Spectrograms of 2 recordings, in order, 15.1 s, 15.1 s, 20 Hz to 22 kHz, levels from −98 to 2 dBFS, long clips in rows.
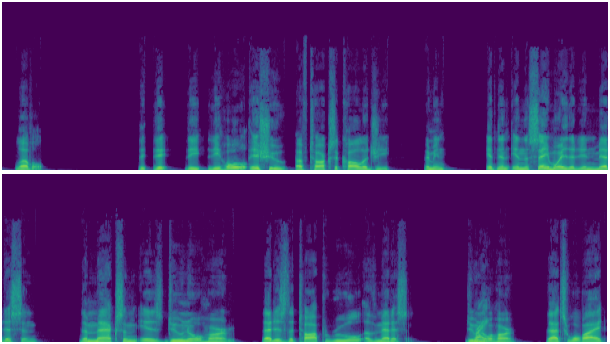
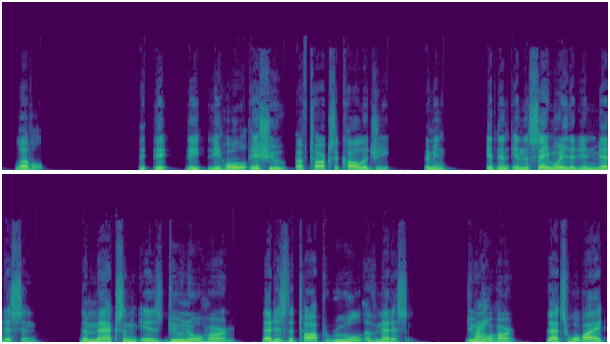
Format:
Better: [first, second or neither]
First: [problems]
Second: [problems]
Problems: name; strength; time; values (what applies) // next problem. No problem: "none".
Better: neither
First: none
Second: none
